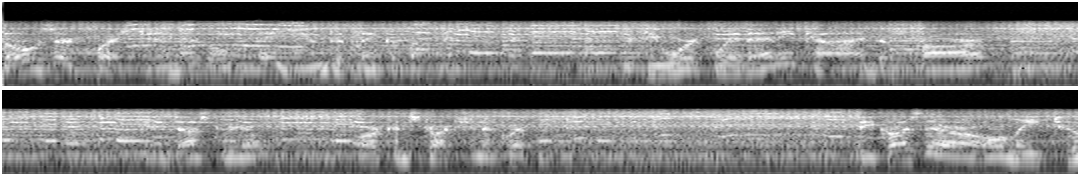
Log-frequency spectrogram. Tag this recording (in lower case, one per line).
speech
music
